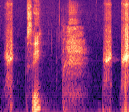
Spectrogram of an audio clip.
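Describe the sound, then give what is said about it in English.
A person mimics a cricket with a handful of short, raspy, breathy chirps, spaced irregularly, each a quick scratchy squeak rather than a clean insect trill. “You know, not bad, but it sounds like that cricket smokes.”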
